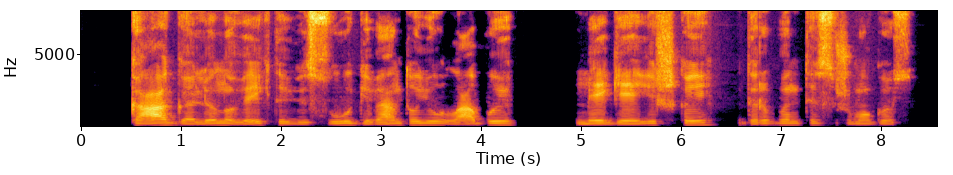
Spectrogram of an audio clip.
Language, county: Lithuanian, Panevėžys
